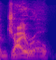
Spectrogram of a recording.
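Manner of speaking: "gyro" as JAI-roh; mistaken pronunciation. Shown as a demonstration. Host orders at a food truck, saying JAI-roh. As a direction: say "gyro" with a J, like gyroscope. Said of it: "I've been saying gyro this whole time".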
